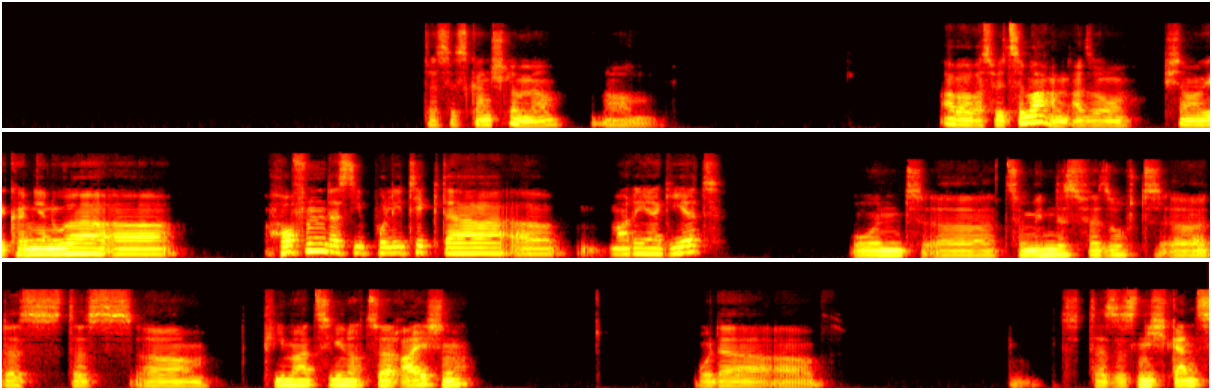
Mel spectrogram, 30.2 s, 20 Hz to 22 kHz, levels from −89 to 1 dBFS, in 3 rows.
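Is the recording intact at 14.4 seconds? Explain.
Yes, the speech at 14.4 s plays through intact, with no dropout, click, distortion or other fault at that moment.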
